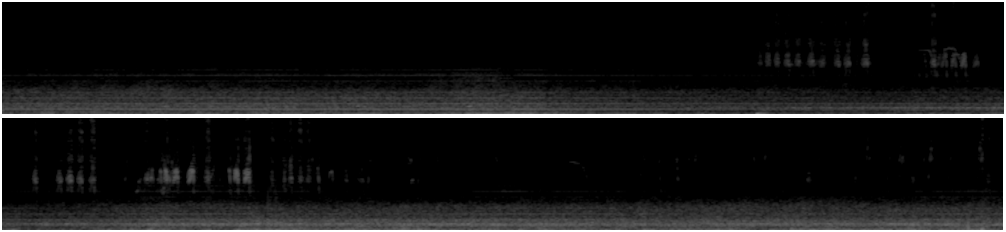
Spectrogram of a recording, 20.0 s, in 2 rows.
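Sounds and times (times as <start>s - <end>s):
small birds chirping: 7.4s - 20.0s.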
